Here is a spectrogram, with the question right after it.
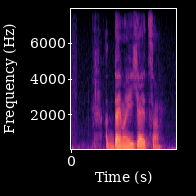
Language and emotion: Russian, angry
